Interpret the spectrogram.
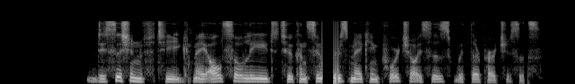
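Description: Speech on a wideband ADPCM call suffers packet loss twice. Packets dropped after "may also lead to" (3.22–3.41 s, 140 ms gone, longest gap 120 ms) and after "making poor choices with" (5.24–5.30 s, 40 ms), leaving hard-edged silences. The decoder's predictor is then out of step, bringing brief slight distortion.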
